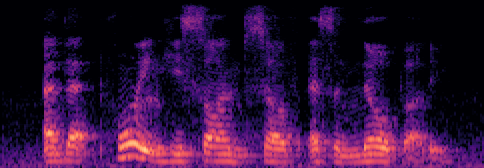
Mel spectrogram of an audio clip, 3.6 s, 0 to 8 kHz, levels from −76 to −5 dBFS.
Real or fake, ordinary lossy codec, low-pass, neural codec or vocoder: real; Opus, 16 kbps; 7.2 kHz; none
